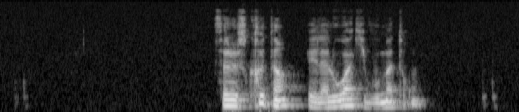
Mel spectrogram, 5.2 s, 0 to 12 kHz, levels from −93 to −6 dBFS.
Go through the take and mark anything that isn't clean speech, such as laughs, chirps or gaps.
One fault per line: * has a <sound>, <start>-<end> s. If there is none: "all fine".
all fine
